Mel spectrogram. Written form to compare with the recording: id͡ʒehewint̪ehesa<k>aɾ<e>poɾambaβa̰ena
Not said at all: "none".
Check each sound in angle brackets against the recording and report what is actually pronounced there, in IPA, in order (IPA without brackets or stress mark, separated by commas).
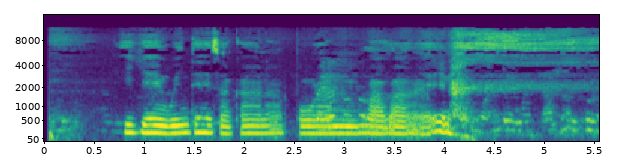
k, a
